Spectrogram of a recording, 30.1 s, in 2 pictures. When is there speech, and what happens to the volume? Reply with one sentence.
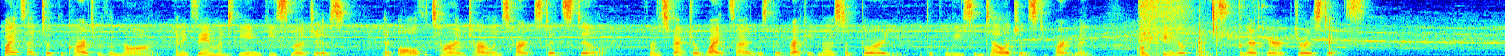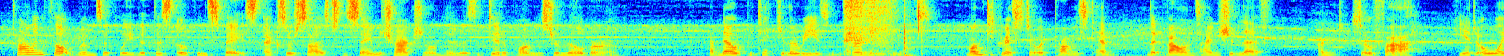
You can hear the speech from 0.0 to 13.7 s, at a steady volume; from 15.2 to 21.2 s, at a steady volume; and from 22.1 to 30.0 s, at a steady volume.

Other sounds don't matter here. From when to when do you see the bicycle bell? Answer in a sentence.
You can hear the bicycle bell from 11.3 to 12.7 s and from 23.4 to 24.4 s.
